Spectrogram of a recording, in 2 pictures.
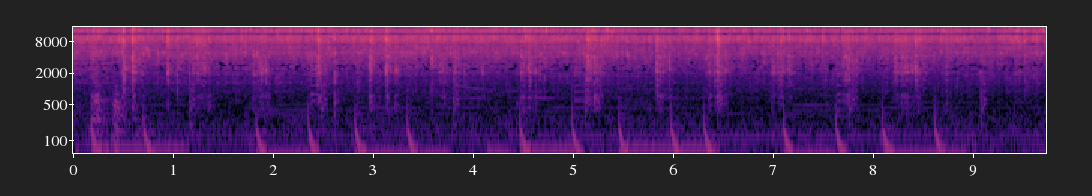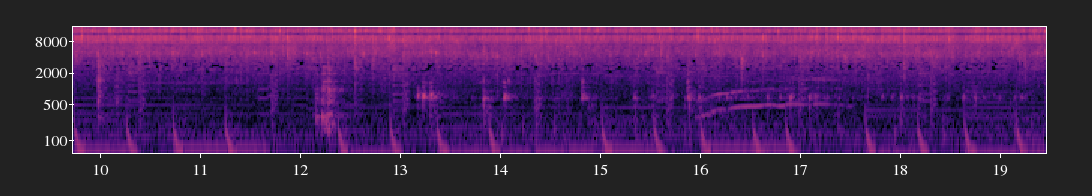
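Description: Duck breast searing in a frying pan: its fat sizzles steadily with frequent sharp pops and crackles.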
